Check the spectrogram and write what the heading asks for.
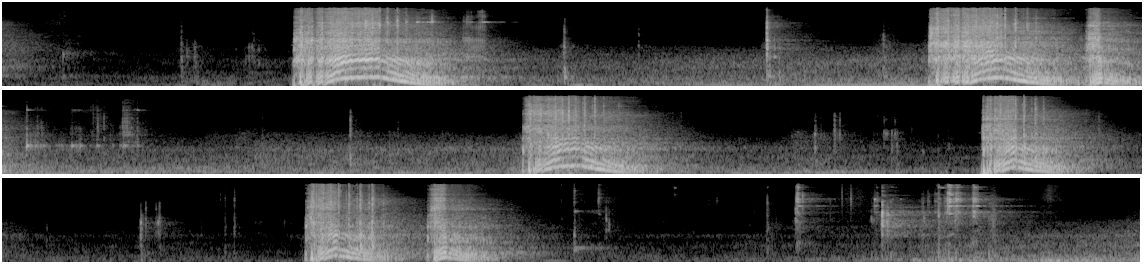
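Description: Pneumatic impact wrench run in six short bursts, its motor pitch sweeping up and down each time, undoing bolts on the front of an engine; the last two bursts come close together. Faint clicks and knocks of tools between the bursts.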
